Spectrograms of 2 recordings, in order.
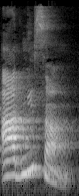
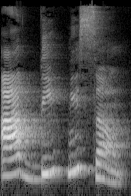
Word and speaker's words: admissão: exemplo a palavra admissão o correto é admissão mas costumamos falar admissão com o som vocálico bee entre o d e o m está errado outro átomo tu nós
